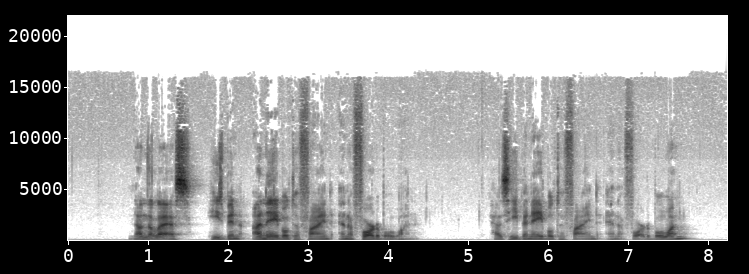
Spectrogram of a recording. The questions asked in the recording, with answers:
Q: Has he been able to find an affordable one?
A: No, he's been unable to find an affordable one.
